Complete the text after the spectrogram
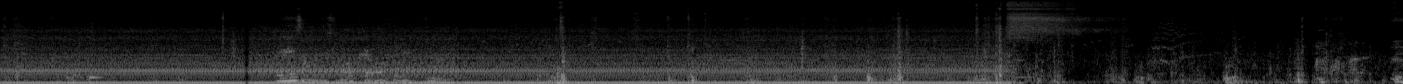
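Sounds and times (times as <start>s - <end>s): mechanical motor hum: 0.0s - 10.3s.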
